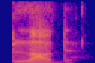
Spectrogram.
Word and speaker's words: blood: Um, so I I would I would suggest this the sound in the middle here is like sort of like a sort of an ah sound a blood.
